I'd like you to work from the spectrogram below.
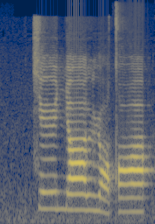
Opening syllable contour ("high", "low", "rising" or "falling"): high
